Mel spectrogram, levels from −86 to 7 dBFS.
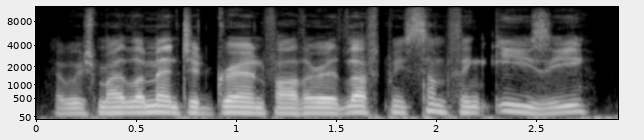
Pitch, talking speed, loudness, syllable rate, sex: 130 Hz, 205 wpm, -15 LUFS, 6.7 syllables/s, male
